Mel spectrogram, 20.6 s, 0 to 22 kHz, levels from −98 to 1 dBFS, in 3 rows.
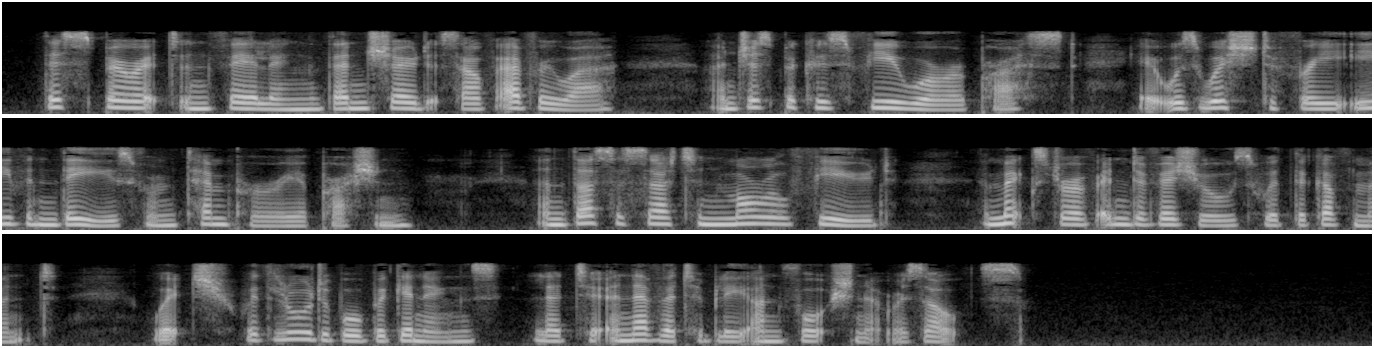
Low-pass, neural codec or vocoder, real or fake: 7.2 kHz; none; real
